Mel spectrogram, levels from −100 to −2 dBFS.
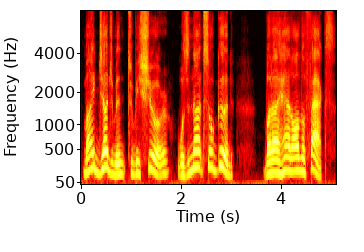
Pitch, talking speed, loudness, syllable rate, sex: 170 Hz, 175 wpm, -19 LUFS, 4.0 syllables/s, male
